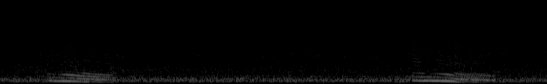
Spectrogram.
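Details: Two soft, tonal snores about four seconds apart from a sleeping pet, over a steady low room or traffic rumble: snoring.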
